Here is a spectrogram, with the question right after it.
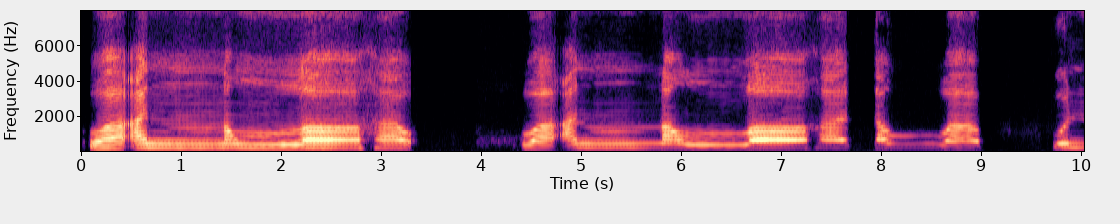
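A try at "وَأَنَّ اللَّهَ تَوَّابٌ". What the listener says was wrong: tahu, wanya panjang.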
